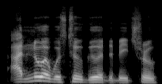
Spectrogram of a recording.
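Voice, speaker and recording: A middle-aged man hosting a talk, with a deep, stentorious voice, lecturing a group in a lively, preacher-like way, full of rhetorical questions and big swings between loud and quiet. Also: moderate pace, dry recording, studio quality. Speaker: host.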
